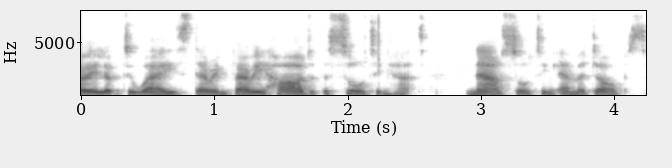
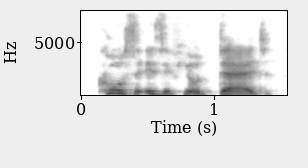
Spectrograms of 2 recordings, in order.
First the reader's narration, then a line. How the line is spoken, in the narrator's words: snapped Ron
